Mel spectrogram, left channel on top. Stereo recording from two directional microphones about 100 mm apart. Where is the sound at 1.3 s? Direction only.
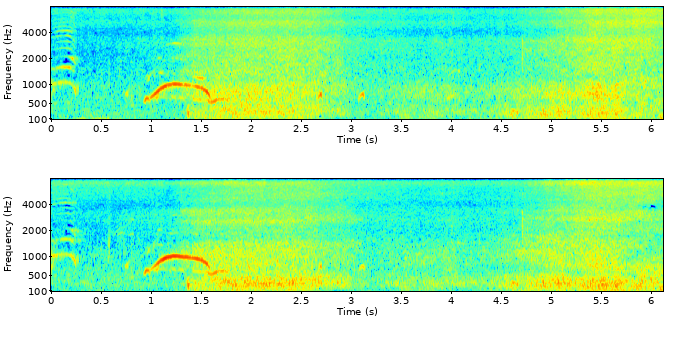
5° right (ahead or behind).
